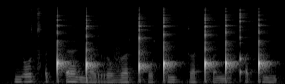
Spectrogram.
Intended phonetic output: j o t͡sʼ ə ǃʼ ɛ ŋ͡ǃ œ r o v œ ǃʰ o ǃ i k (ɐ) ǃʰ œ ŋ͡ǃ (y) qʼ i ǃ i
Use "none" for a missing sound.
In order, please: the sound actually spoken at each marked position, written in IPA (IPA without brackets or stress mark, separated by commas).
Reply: ɐ, i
